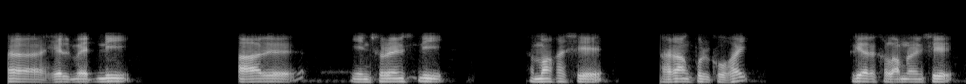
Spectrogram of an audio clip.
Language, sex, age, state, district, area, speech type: Bodo, male, 60+, Assam, Kokrajhar, rural, conversation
